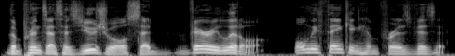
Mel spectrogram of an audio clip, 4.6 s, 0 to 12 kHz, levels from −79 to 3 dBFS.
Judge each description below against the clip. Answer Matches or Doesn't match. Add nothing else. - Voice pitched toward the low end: Matches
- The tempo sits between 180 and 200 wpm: Doesn't match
